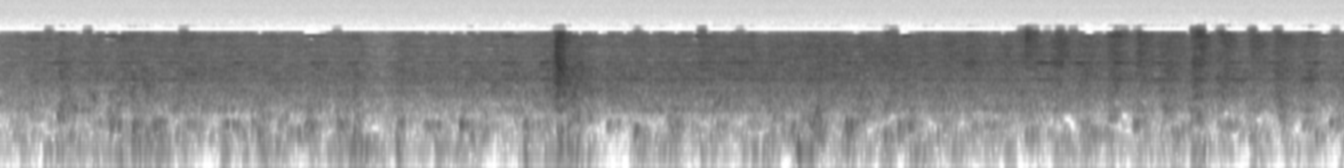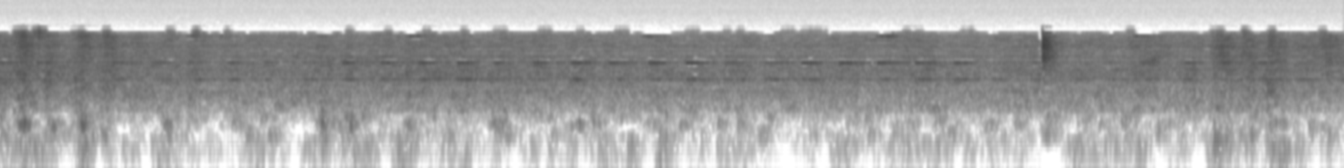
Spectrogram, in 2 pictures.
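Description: A freight train rumbles steadily past nearby.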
